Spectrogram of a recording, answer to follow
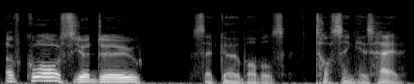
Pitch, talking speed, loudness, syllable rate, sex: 100 Hz, 130 wpm, -16 LUFS, 4.0 syllables/s, male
